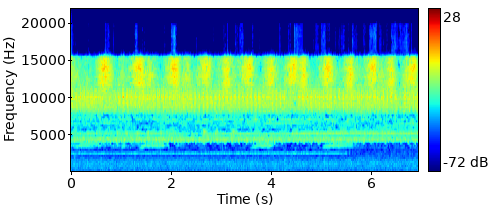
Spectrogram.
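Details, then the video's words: Forest crickets at night produce a bright, unbroken high chorus with gentle rhythmic swells, accompanied by a faint steady tone that fades shortly before the end. "Forest Sounds and Cricket Conversations at Night"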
